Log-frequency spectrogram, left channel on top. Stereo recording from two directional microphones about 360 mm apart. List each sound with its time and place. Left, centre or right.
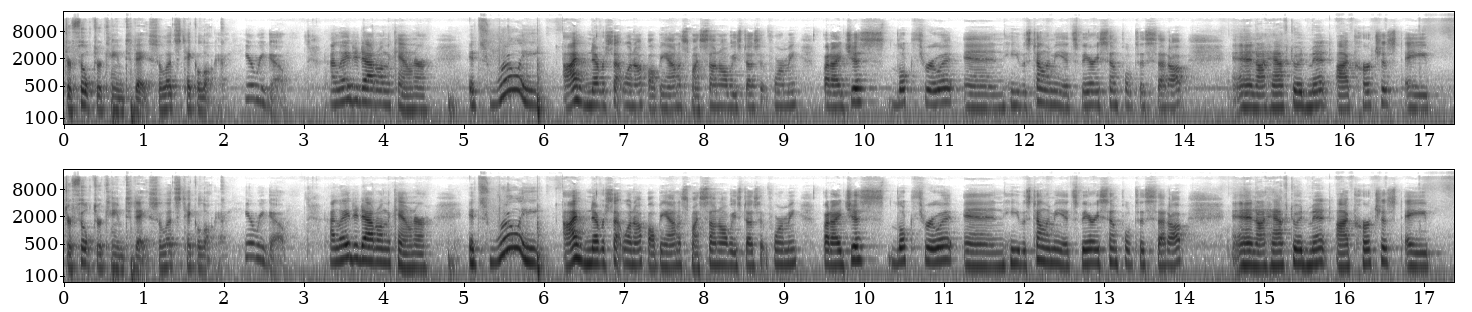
0.0 s speech: centre
2.2 s speech: centre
